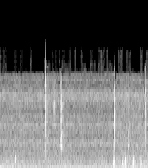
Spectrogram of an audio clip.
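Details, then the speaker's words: Go-kart engine with points and condenser ignition, just sanded and closed for good contact: sharp, dry irregular snaps in a quiet room as the spark plug jumps; ignition sparking normally. "You hear them too. You can hear the spark plug jumping."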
